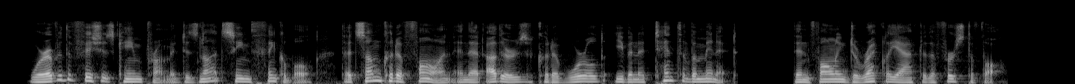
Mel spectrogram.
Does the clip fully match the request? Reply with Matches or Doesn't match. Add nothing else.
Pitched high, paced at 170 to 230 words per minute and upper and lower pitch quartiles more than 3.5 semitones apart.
Doesn't match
